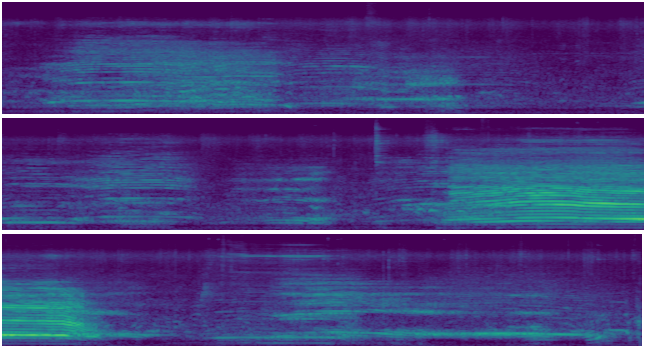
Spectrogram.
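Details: Several cows ready to leave low in a string of drawn-out moos, some short and soft, one long loud bellow near the middle, with quiet gaps between calls.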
